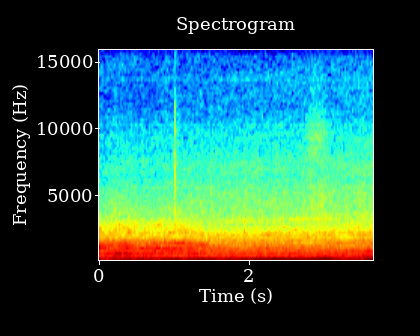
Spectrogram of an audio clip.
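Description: A race car in Gran Turismo 7 holds a steady, droning engine note at moderate volume, with a sustained whine and rumbling road noise throughout and no voices.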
